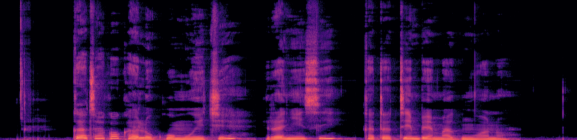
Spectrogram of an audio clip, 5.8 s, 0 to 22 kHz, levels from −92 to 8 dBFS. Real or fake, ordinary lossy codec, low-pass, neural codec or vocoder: real; none; none; none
